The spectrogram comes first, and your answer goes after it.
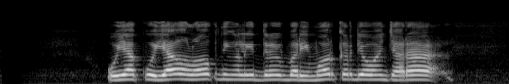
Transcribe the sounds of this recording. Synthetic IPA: ujakujaɔlɔk̚niŋəlidɾɛbaɾimɔrkərdiawaɲt͡ʃaɾa

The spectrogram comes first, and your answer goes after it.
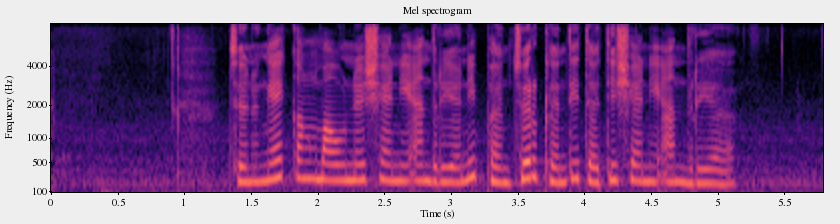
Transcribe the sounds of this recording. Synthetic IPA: d̥ʒ̥ə̤nəŋekaŋmauneʃeniand̪ɾeanib̥a̤ɲd͡ʒʊrɡ̥a̤nt̪id̪̥ä̤d̪̥i̤ʃeniʔand̪ɾea

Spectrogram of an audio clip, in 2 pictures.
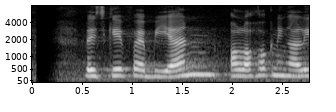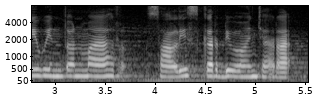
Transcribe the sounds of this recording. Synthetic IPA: rit͡ʃkifɛbianɔlɔɦɔk̚niŋaliwint̪ɔnmar | saliskɨrdiwawaɲt͡ʃa̰ɾa

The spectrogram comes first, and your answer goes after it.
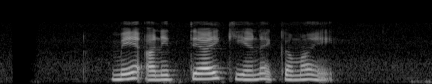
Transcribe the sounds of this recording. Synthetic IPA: meːʔanit̪ːeajkijənəekəmaḛ

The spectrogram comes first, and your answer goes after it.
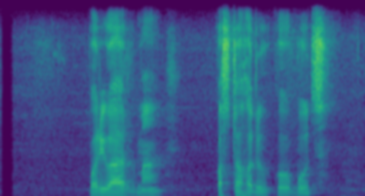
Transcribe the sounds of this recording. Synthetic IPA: pʌɾiwarma | kʌsʈʌɦʌɾukobod͡z

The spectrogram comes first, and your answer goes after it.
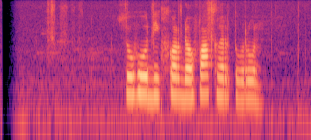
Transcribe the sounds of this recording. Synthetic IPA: suɦudikɔrdɔfakɨrt̪uɾʊn

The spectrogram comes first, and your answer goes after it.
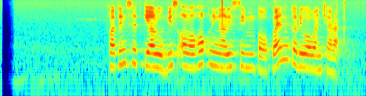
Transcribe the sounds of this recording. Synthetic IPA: fat̪insit̪̚kialubisɔ̰lɔɦɔk̚niŋalisimpəlplɛnkərdiwawaɲt͡ʃaɾa

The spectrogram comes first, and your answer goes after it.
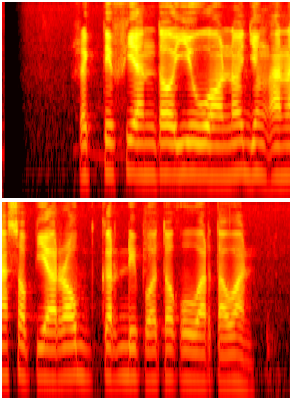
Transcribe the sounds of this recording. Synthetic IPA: rɛk̚t̪ifiant̪ɔjuwɔnɔd͡ʒɨŋanasɔpiaɾɔb̚kərdipɔt̪ɔkuwart̪awan

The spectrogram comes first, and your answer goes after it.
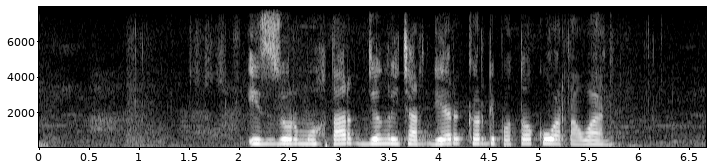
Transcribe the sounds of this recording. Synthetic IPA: ʔizurmuht̪ard͡ʒɨŋrit͡ʃard͡ʒɛrkɨrdipɔt̪ɔkuwart̪awan

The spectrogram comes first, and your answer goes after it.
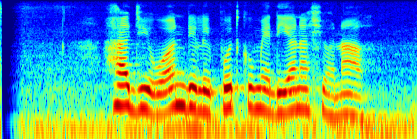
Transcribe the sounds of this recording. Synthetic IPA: had͡ʒiwɔndiliput̪kumɛdianasiɔnal

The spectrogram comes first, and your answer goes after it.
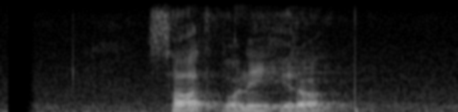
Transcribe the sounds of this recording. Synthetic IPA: saːt̪ʰbʱʌneɦeɾa

